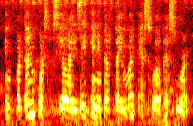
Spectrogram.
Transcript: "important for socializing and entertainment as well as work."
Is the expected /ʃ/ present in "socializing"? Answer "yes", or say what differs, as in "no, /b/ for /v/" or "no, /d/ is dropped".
no, /s/ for /ʃ/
